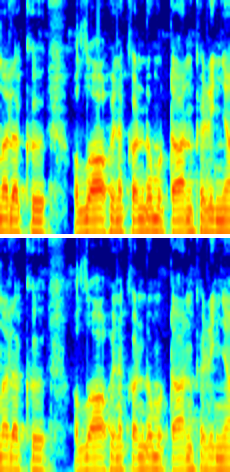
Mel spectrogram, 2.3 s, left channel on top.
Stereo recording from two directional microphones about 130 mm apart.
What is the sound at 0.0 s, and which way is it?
Speech, 25° left (ahead or behind).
